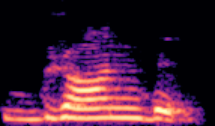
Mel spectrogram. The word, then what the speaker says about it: grande: is saying, then we will use the spelling GRANDE. So hear the pronunciation carefully. Je suis grand. Je suis grand without E. And now I'm going to pronounce with E. Je suis grande.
